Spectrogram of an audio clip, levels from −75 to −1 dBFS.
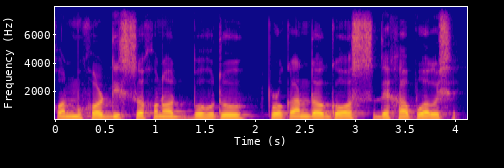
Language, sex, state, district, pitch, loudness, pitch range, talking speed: Assamese, male, Assam, Sonitpur, 115 Hz, -16 LUFS, 110-120 Hz, 115 wpm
